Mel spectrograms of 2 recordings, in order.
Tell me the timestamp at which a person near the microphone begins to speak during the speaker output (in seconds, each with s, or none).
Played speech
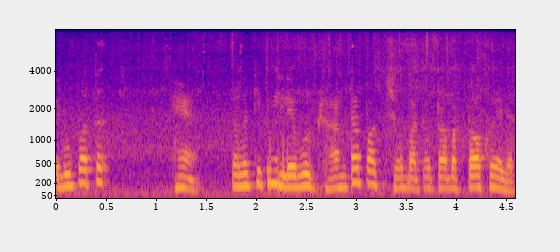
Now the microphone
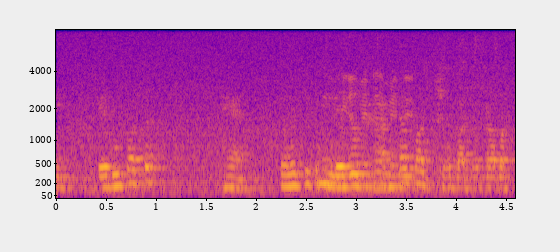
2.8 s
